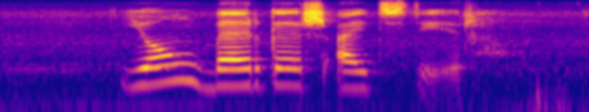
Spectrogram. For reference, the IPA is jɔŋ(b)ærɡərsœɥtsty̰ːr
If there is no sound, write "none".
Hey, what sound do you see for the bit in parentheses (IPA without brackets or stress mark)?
b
